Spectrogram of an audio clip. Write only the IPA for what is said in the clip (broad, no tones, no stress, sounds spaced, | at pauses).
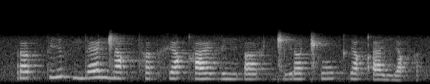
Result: ɾ ɐ θ t i θ n d ɛ ŋ͡ǁ ɛ q tʰ ɐ θ x e qʰ ɛ z i ʔ ɐː x ɡ͡ǁ i ɾ ɐ ǁʰ u kʰ i qʼ iː q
